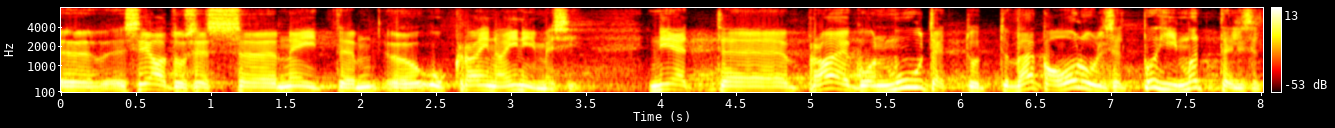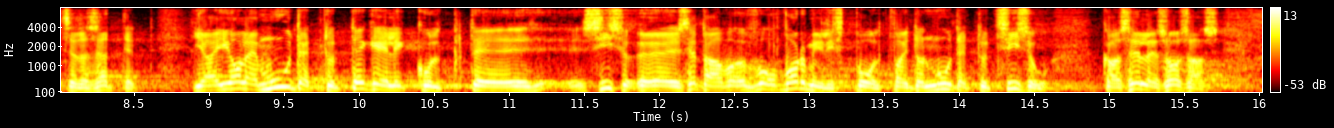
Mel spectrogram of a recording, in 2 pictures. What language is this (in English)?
Estonian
